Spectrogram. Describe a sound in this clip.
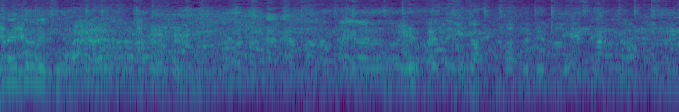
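Several women sing together loudly nearby.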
